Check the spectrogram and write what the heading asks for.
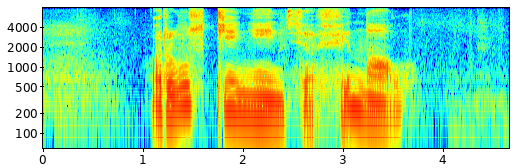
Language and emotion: Russian, neutral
